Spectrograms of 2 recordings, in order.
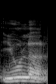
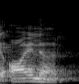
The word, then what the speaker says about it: Euler: So people call this Euler, right? But it's actually Euler.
